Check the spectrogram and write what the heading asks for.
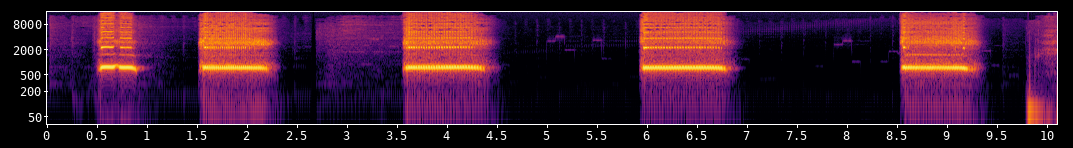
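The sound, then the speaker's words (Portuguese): A person makes a loud, repeated whistled call, the call they used to summon their own dog: five steady, buzzy, high-pitched tones, each under a second, separated by short evenly spaced pauses, with no talking. “Esse aqui é o que eu chamava meu cachorro.”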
